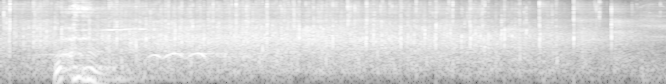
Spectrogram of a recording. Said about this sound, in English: But this has actually been a big week for our team of volunteers, and so I just want to give them a round of applause.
